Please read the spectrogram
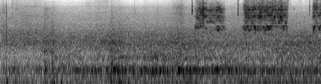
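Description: Fishing reel cranked in two short rasping bursts, about four and five seconds in, as a fish is hooked and the rod bends. Under it runs a steady low rumble and a faint steady hum.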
